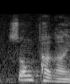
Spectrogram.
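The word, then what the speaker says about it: 松花江: 때 그게 소화가 우리가 송화강 이고 중국 발음으로 는 아 쏭 파 강 이라고 하는 송파 장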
